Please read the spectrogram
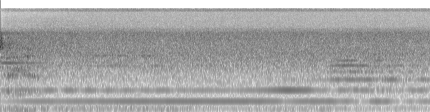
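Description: A single steady held musical note, lasting about four seconds, from the show's soundtrack, over an even hiss.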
